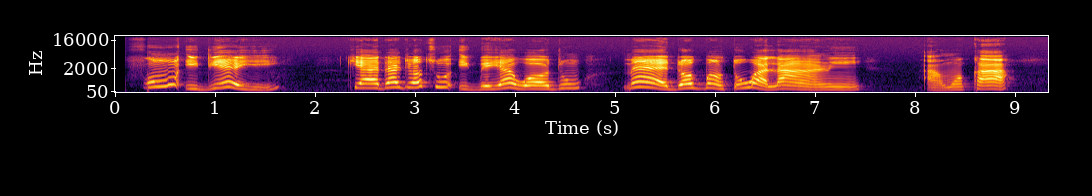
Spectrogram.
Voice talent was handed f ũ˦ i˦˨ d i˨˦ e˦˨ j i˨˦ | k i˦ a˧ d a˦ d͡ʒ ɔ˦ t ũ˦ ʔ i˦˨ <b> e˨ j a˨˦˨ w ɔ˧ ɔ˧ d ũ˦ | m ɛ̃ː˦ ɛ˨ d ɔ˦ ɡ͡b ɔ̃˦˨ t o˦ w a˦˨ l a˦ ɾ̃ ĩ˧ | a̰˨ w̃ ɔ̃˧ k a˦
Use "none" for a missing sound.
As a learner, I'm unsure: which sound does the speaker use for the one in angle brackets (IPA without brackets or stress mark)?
ɡ͡b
